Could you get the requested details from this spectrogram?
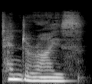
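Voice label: "tenderize", British English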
